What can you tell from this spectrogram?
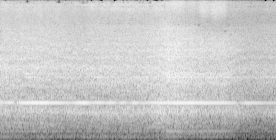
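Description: Handheld hair dryer blowing at full power: a steady rush of air with a constant whine running through it, easing slightly near the end.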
